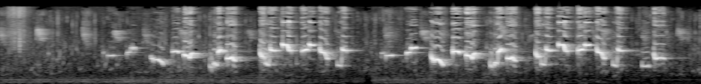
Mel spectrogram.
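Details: A straw-headed bulbul pours out loud, rich, bubbling phrases of rapid, slurred notes that rise and fall, in two long rolling bursts with brief pauses, with the sound of flowing water.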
